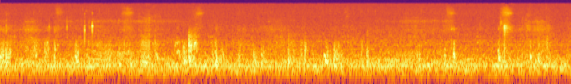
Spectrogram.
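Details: New pug puppy, a female, amusing herself with play: irregular soft snuffles and two clearer breathy snorts, one early and one late, with faint rustling and a low hum underneath.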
